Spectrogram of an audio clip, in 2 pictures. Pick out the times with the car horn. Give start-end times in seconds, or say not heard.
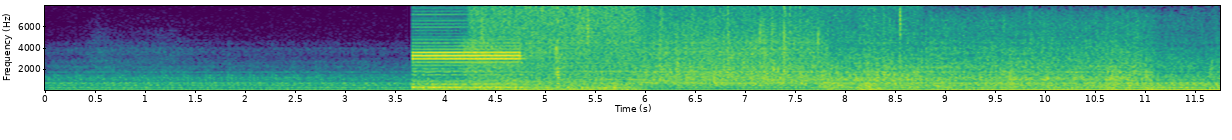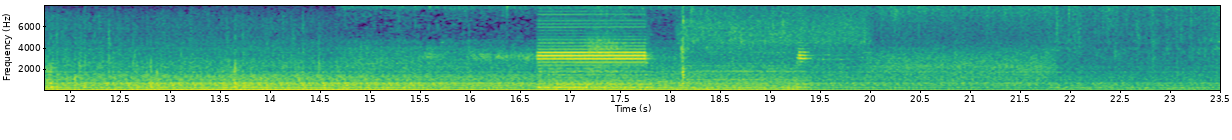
3.6-6.0, 16.6-19.4.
